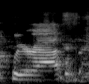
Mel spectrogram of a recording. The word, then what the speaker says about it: cuirass: Wait, it's not cuirass, is it? – It's cuirass! – I refuse to call it a cuirass.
